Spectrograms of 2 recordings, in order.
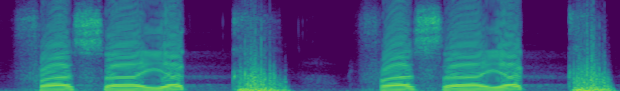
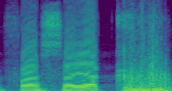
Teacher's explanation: ketika melafalkan Kaf sukun yaitu huruf kafnya yang pertama ditahan dulu nafas Maaf ditahan dulu suaranya baru alirkan nafas fasak fasak bukan fasayak langsung tapi tahan dulu nafas suaranya baru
